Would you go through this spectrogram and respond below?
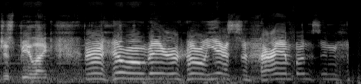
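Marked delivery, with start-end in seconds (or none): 1.1-3.4 playful monster voice, higher pitched and slower. Suggesting how the little monster guy should sound, fun Bunsen monster voice. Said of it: "Make him sound fun".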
